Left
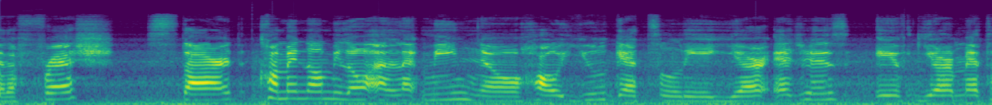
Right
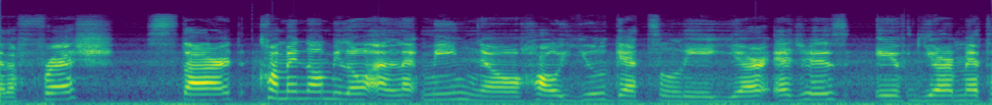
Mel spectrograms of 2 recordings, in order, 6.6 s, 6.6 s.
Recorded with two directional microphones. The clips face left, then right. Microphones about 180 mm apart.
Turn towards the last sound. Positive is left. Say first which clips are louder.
# right 1 dB
turn(degrees=15)  # may be behind; listen again after turning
